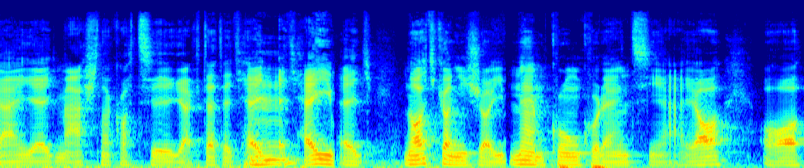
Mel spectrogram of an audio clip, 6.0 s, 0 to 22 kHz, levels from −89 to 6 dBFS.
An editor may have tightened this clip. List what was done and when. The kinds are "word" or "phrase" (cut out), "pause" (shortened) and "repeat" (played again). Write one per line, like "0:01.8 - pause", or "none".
0:02.5 - word
0:03.8 - word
